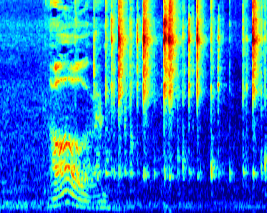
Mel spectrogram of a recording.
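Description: A man's short wordless vocal sound, rising and falling in pitch, about a second in, followed by a quick run of small sharp clicks and taps, and another brief vocal sound at the very end.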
